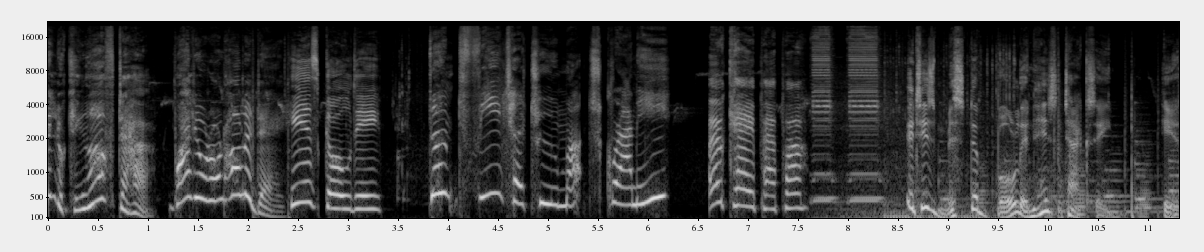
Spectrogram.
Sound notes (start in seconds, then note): 7.6 car horn honks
